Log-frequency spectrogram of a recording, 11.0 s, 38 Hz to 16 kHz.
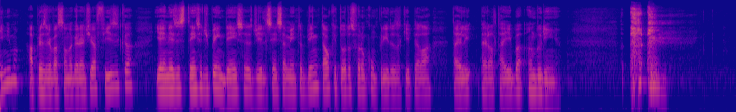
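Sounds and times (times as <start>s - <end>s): man clearing his throat: 9.4s - 10.3s.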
